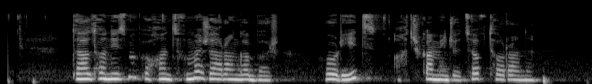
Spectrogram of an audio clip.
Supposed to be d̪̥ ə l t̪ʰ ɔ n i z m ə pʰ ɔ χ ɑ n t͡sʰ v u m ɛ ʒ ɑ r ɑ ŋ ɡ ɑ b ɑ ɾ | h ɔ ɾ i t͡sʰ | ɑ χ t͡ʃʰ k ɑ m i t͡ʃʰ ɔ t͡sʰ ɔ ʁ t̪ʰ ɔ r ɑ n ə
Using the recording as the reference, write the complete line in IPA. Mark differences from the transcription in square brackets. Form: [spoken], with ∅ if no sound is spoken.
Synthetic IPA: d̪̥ [ɑ] l t̪ʰ ɔ n i z m ə pʰ ɔ χ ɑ n t͡sʰ v u m ɛ ʒ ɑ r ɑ ŋ ɡ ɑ b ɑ ɾ | h ɔ ɾ i t͡sʰ | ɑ χ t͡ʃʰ k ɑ m i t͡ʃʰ ɔ t͡sʰ ɔ [v] t̪ʰ ɔ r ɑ n ə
